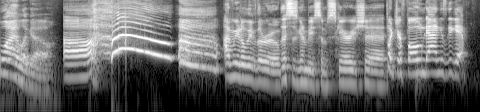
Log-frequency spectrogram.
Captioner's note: laughs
